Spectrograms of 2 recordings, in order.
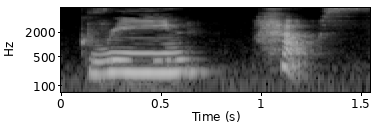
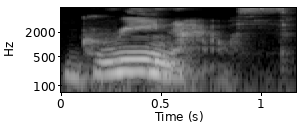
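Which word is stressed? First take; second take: house; green. First: The stress falls on the word house. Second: The stress falls on the word green. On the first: It is a house that is green in colour. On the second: It is a building for growing plants.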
